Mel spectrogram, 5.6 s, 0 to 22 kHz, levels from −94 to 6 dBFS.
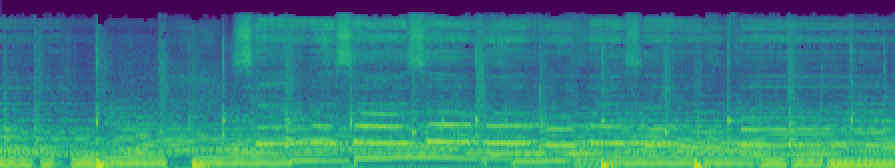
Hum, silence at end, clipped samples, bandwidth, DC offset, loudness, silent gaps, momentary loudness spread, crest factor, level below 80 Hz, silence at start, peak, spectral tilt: none; 0 s; under 0.1%; 16.5 kHz; 1%; -15 LUFS; none; 3 LU; 14 dB; -20 dBFS; 0 s; 0 dBFS; -5.5 dB/octave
